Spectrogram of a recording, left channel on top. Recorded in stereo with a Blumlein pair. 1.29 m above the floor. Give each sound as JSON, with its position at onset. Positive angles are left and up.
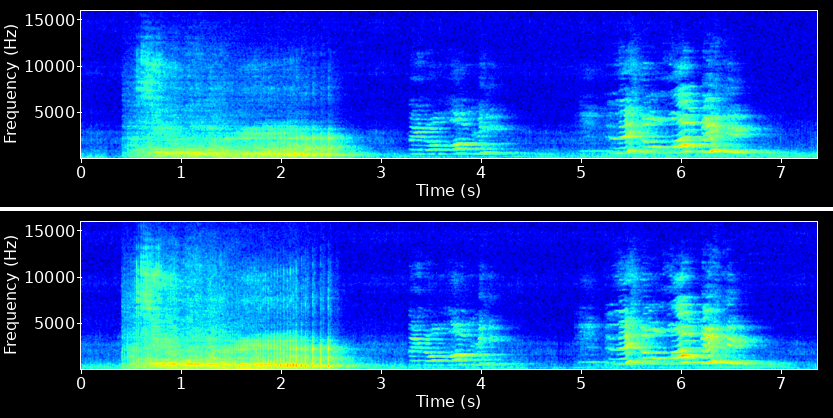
{"t": 0.4, "sound": "a zipper", "azimuth_deg": -30, "distance_m": 0.6}
{"t": 3.3, "sound": "crying", "azimuth_deg": -40, "distance_m": 3.0}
